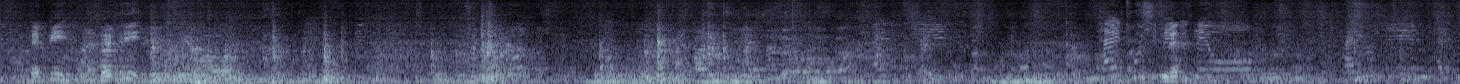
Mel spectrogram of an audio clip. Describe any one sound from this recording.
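Several men talk over one another close by.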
